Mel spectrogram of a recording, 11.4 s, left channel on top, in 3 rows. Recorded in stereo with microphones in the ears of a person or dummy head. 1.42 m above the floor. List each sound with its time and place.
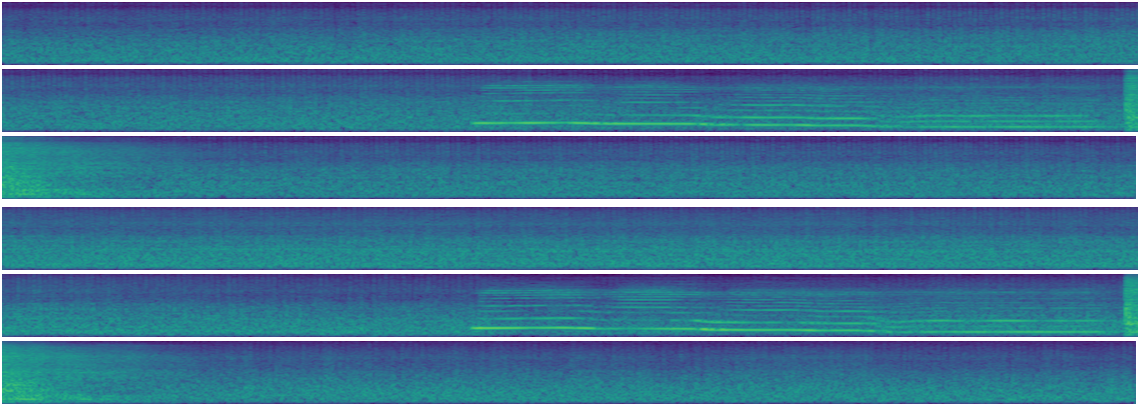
5.3 s singing: 35° right (ahead or behind), 0.7 m
7.5 s a gunshot: 10° right (ahead or behind), 0.6 m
